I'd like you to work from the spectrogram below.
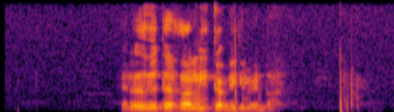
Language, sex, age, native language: Icelandic, male, 40-49, Icelandic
